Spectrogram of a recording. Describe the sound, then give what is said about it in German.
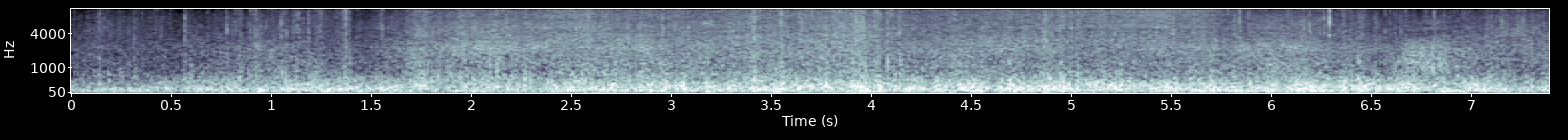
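Waves crash steadily against a reef on the main island of the Kingdom of Tonga and spray back out through blowholes of different sizes in the volcanic rock, with a continuous loud roar of surf and spray, buffeted by wind noise, with no voices. “Wellen prallen auf ein Riff und spritzen durch unterschiedlich große Löcher im Vulkangestein wieder hinaus.”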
